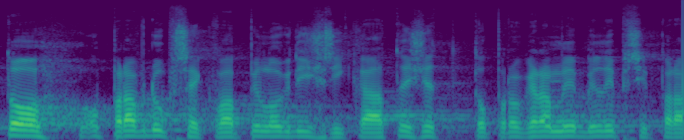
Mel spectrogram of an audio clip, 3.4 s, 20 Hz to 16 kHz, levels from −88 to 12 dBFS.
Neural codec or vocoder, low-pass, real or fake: vocoder, 44.1 kHz, 128 mel bands every 256 samples, BigVGAN v2; 14.4 kHz; fake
